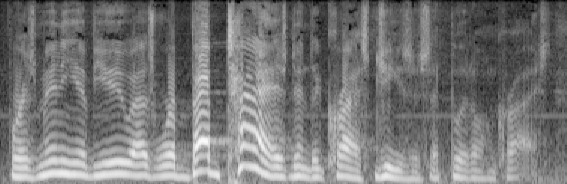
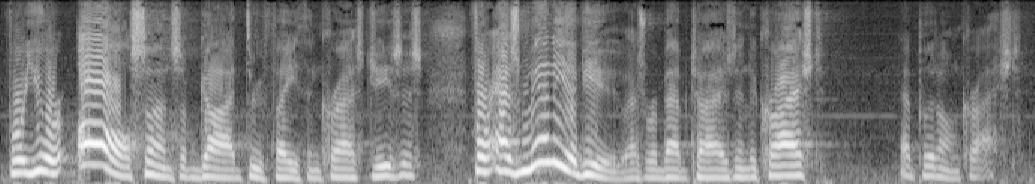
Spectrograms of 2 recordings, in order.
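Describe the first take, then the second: First: "baptized" leaned on hardest, the rest carried lightly; weight the verse toward "baptized"; stress on baptized. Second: "all" lifted and held, "baptized" left unstressed; stress on all. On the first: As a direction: hit "baptized" as the key word. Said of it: "we'll read verse twenty-seven like this". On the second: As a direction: lean on "all" as the point. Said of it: "read it the way I think Paul meant it". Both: Shown as a demonstration.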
